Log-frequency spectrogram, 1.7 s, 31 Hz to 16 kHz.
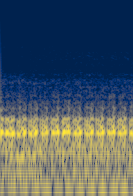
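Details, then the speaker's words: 2015 Yamaha R1M after an even compression test, new plugs, a cleaned air filter and fresh fuel: an even, quick, steady four-cylinder idle with no smoke and no stalling. Normal idle. "sounds more like it. No smoke pouring out of the exhaust. Doesn't stall. Yeah, so I think it sounds good."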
